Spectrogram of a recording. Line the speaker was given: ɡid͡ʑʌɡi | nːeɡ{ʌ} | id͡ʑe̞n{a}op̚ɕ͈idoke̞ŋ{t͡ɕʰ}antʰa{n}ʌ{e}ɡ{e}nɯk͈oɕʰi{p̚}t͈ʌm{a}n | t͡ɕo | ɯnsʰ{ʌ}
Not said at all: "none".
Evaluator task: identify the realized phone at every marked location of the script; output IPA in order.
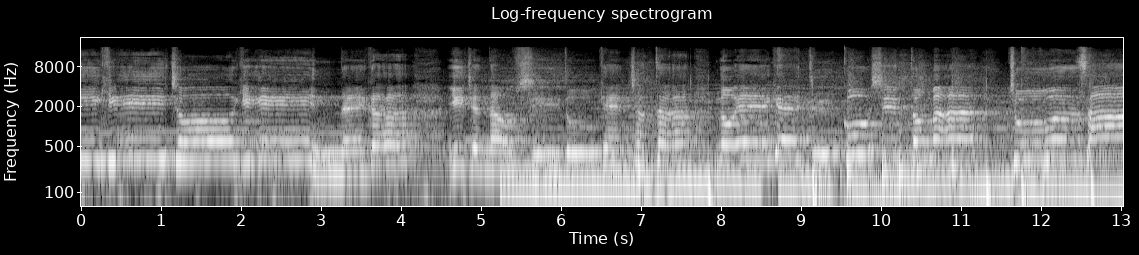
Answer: a, a, t͡ɕʰ, n, e, e, p̚, a, a

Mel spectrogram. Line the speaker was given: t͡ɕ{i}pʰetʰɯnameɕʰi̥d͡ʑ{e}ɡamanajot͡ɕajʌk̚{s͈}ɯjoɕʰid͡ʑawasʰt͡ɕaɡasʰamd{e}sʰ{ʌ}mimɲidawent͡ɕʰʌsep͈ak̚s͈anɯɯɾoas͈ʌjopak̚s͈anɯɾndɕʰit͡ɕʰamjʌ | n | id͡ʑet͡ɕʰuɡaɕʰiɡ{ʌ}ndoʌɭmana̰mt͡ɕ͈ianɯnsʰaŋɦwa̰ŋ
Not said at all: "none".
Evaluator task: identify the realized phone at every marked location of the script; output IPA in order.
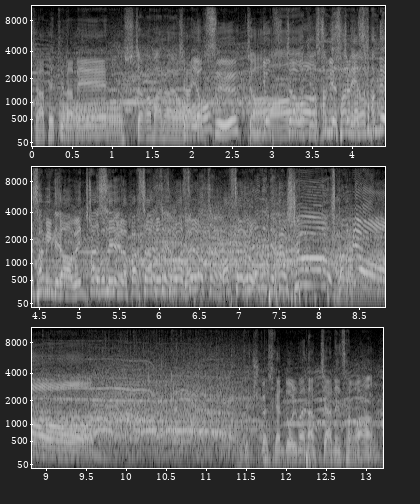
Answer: a, a, s͈, e, a, a

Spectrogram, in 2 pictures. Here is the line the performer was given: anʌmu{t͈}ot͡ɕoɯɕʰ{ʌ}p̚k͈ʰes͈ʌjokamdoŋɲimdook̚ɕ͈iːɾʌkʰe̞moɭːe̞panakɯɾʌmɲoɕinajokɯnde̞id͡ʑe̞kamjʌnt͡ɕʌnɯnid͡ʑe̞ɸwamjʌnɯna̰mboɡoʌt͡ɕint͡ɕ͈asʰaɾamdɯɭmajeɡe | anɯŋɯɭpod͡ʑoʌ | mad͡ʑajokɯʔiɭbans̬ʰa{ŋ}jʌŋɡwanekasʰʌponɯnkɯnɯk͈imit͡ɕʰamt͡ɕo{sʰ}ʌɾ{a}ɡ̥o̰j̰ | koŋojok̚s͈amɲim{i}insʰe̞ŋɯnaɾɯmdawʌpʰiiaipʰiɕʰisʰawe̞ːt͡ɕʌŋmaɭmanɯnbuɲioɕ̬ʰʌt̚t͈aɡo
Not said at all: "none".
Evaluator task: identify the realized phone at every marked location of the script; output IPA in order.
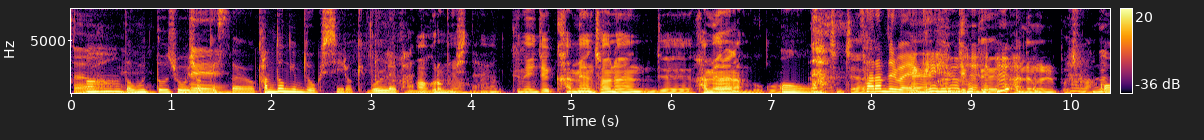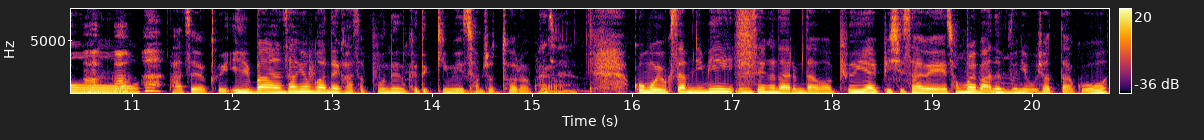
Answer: t͈, ʌ, ŋ, tʰ, a, i

